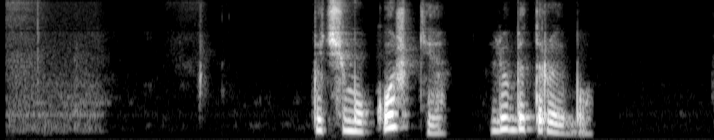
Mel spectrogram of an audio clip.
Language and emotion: Russian, neutral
